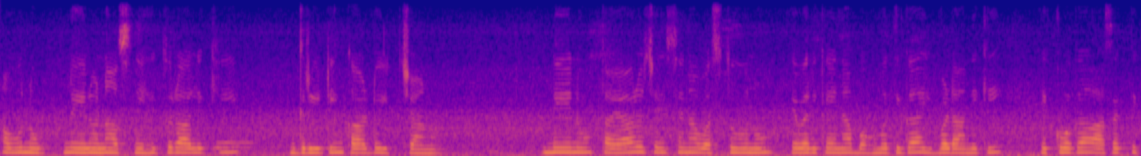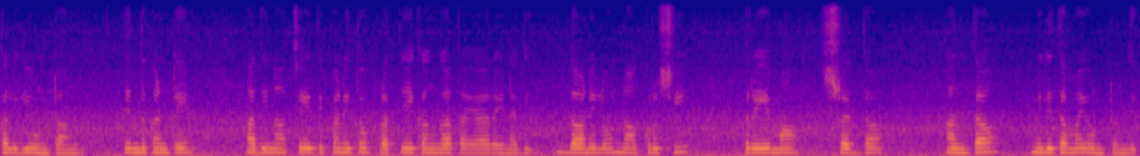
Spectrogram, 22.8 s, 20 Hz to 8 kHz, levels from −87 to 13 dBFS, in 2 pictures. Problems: constant background noise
